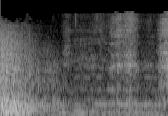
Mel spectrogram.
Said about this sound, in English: That was a loud gun.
